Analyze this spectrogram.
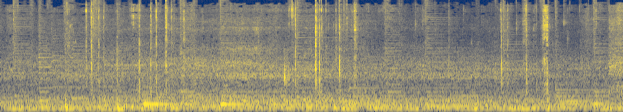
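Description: Light clicking and scraping of a flexible fillet knife slicing a flounder's top fillet off its thin rib bones, over quiet background music.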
